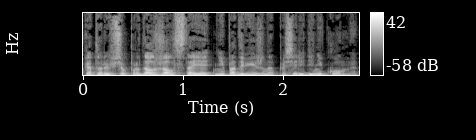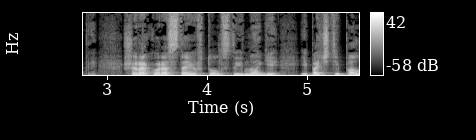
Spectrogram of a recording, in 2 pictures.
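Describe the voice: This is plain reading aloud. The text is read without embellishment.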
